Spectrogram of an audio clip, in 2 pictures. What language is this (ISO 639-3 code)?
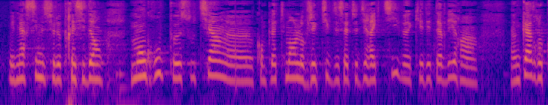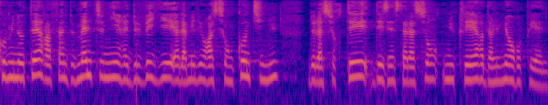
fra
